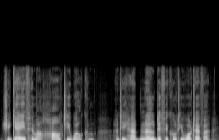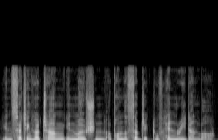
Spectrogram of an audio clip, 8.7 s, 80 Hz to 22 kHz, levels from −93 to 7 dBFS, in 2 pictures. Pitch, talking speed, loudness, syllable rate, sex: 105 Hz, 165 wpm, -20 LUFS, 4.9 syllables/s, male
